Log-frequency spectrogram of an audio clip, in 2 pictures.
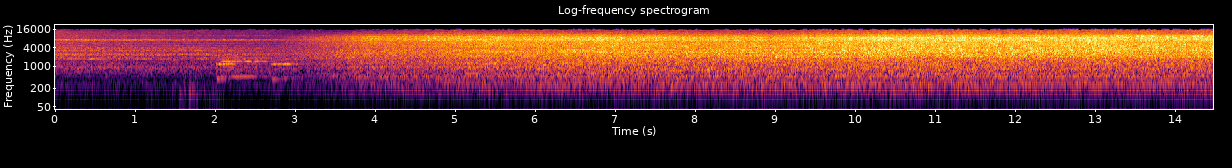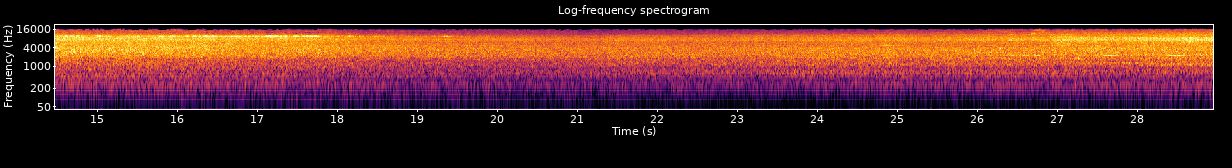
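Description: PKP EP07 electric locomotive hauling a TLK passenger train through a station, heard as a steady rushing of wheels on rails that rises about four seconds in and holds as the train draws near and passes.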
